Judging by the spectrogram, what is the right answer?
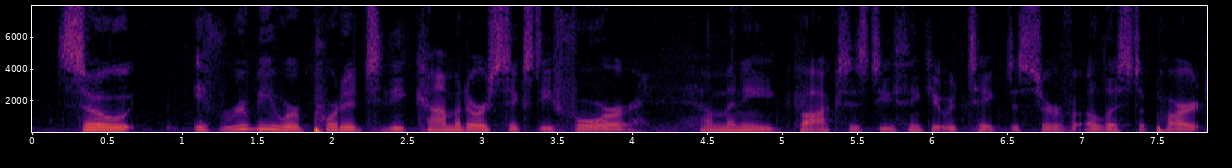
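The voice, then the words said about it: Polished radio-announcer voice. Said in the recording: “I think you've got uh, quite the radio voice”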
